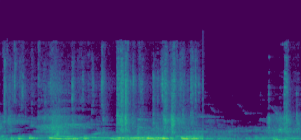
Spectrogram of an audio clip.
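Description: Pigeons in a coop where a hen sits on eggs beside a chick coo in deep, rolling bursts close by, several overlapping calls over a few seconds before they fade.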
